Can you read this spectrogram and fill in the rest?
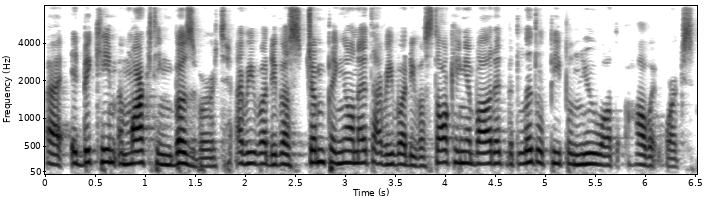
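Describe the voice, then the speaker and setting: A woman's voice: mid-range voice, fast talker, a little mellow. A middle-aged woman speaking English with a Belgian accent and a slight New Zealand tinge, giving a conversational career talk full of "you know". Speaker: conference speaker. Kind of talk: motivational talk about her career.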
